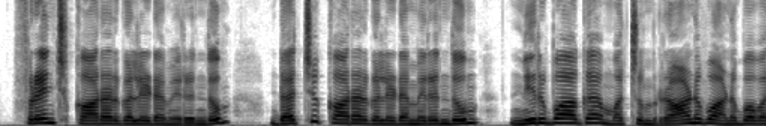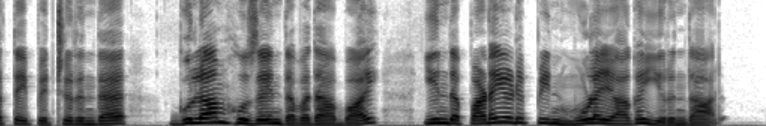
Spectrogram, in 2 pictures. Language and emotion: Tamil, neutral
